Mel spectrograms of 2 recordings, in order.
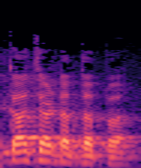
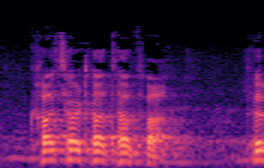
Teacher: एक अल्प प्राण एक महाप्राण जो हल्के पन से बोले जाते हैं जैसे क च ट त प ये हल्का है अल्प प्राण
